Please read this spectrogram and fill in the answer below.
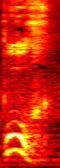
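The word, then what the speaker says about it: πῦρ: Fogo é um símbolo muito assim utilizado, é uma palavra grega que quer dizer pur, P-U-R, né? Pur, na pronúncia, né?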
